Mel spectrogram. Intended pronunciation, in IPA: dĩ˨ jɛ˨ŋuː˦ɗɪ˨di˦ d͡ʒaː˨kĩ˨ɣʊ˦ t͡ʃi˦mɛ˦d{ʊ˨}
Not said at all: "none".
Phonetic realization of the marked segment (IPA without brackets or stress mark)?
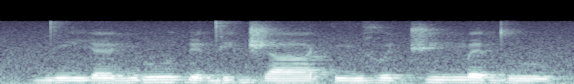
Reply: u˨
